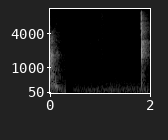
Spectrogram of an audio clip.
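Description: Near silence, then a single sharp finger snap near the end.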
